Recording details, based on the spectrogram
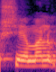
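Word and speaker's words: salmon: लेकिन देखिए इसको हम लोग सेलमन नहीं पढ़ते। इसे हम लोग सेमन पढ़ते हैं। क्या पढ़ते हैं भैया? सेमन पढ़ते हैं। तो ये हमारा एल क्या हो जाएगा? इसका साइलेंट हो जाएगा।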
